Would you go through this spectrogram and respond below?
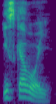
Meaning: action, suit, lawsuit
- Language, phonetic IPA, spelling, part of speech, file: Russian, [ɪskɐˈvoj], исковой, adjective, Ru-исковой.ogg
